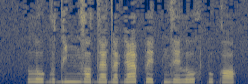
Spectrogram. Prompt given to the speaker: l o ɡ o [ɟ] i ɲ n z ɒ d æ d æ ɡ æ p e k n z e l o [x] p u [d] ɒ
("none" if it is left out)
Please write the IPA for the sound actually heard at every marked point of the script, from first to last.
d, x, ɡ

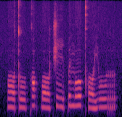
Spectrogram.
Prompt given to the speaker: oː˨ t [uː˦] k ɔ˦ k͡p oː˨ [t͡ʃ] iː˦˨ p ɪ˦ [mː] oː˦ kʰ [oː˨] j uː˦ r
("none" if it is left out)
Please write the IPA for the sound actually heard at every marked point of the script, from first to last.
uː˨, t͡ʃ, ŋ, oː˨

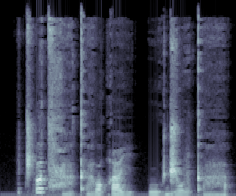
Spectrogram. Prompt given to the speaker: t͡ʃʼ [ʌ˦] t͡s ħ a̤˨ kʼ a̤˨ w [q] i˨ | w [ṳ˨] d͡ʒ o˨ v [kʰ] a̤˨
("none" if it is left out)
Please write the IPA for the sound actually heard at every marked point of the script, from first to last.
ʌ˦, q, ṳ˨, kʼ

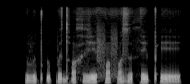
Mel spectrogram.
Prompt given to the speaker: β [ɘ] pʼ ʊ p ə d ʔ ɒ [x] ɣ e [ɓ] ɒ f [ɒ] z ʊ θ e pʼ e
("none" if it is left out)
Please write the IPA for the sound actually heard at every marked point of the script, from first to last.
ɘ, x, f, ɒ

